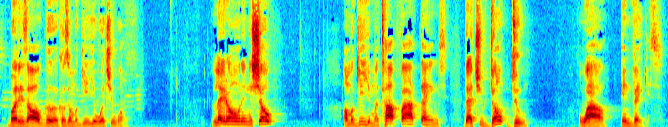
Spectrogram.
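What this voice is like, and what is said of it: Hoarse, mostly lost voice. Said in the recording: “you can probably hear it, but I lost my voice.”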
